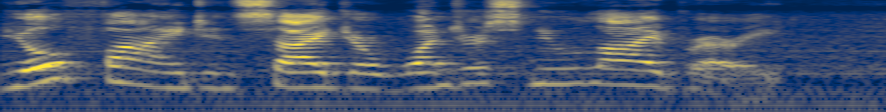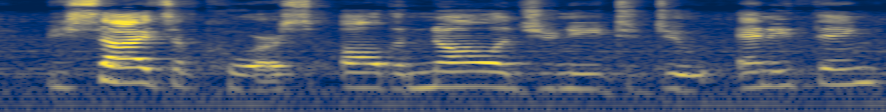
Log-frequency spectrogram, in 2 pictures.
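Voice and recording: A natural voice reading aloud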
